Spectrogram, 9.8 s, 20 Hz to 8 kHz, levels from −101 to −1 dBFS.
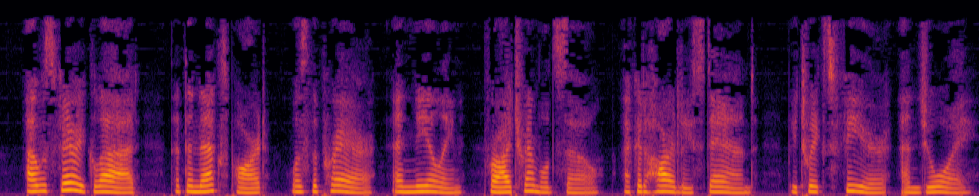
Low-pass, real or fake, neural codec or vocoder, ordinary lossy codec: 7.2 kHz; real; none; MP3, 32 kbps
